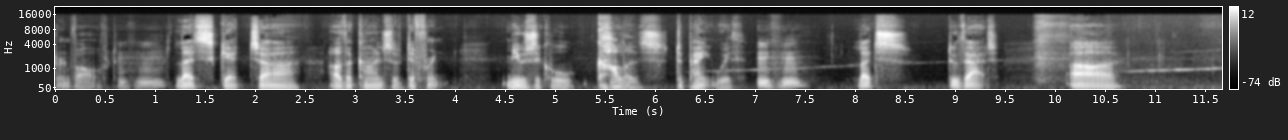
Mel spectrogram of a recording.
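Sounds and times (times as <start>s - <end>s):
speech: 0.0s - 10.8s
fire alarm: 6.4s - 11.6s.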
